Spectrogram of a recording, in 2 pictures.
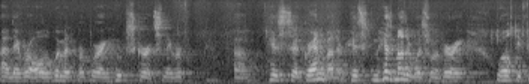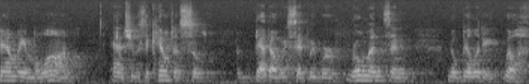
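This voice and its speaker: A woman with a fairly low pitch speaks at a moderate pace with fairly even intonation, and the recording has audible room echo and noticeable background noise. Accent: Pacific Northwest. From Oregon, Tualatin area. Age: 80s+. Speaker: local elder interviewee. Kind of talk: oral history interview. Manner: halting.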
